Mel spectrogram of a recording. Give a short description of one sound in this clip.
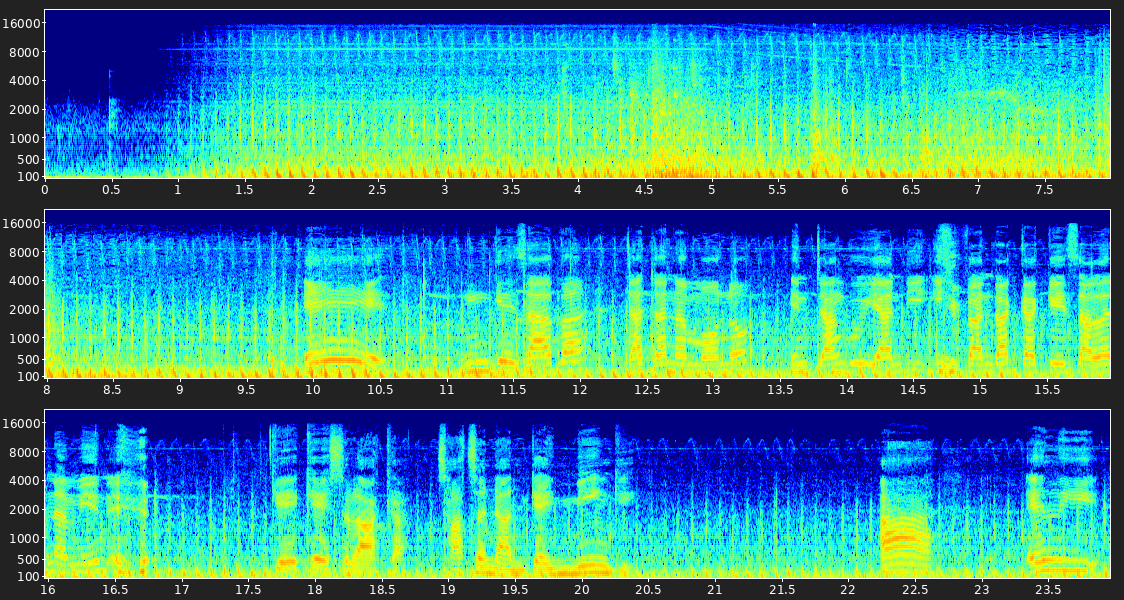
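A helicopter's rotor thumps rapidly and steadily nearby.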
